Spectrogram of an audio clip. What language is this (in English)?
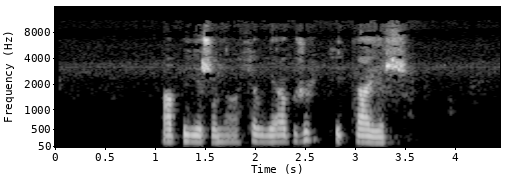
Kabardian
